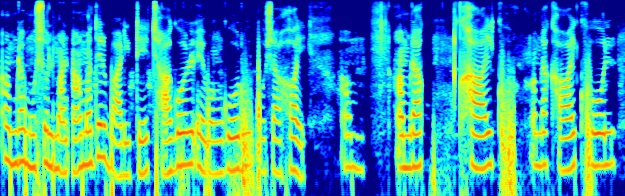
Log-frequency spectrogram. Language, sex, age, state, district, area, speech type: Bengali, female, 18-30, West Bengal, Dakshin Dinajpur, urban, spontaneous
